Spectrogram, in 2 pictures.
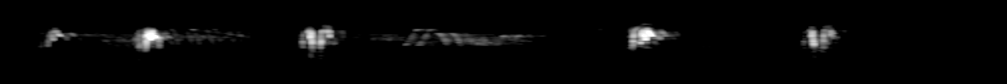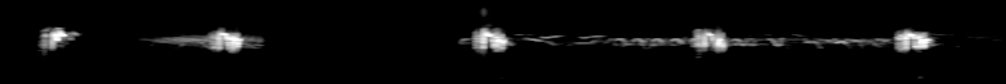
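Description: White wagtail giving about ten sharp, high chirps, spaced roughly a second apart, with soft twittering between some notes; no other sounds.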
